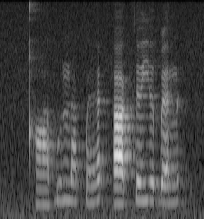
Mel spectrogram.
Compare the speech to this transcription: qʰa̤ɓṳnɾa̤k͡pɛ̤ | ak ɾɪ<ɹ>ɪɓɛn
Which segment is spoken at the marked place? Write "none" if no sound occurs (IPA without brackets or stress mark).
j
